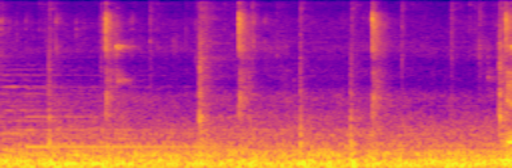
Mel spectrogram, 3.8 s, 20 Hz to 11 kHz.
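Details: Transcranial magnetic stimulation over the motor cortex, off-label for stroke recovery 22 years after stroke in a woman who uses a wheelchair, early session, intensity being increased from 20%: sharp snapping clicks about every half second over low hum.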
